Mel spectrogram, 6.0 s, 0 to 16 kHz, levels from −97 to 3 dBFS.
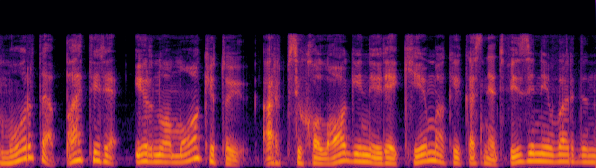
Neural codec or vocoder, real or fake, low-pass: none; real; 7.2 kHz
